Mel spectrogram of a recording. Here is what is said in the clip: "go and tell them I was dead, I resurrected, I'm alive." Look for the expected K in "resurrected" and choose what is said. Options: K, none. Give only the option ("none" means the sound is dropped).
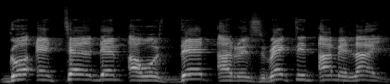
K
